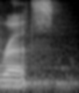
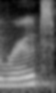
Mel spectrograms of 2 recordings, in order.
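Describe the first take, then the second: First: The word is said in a Midwestern way. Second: The word is said in a standard way. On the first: "if I'm saying it out loud, loud I say roots. Which I guess is an Illinois thing or a Midwestern way to say it" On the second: "if I'm reading the word roots, I say roots"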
